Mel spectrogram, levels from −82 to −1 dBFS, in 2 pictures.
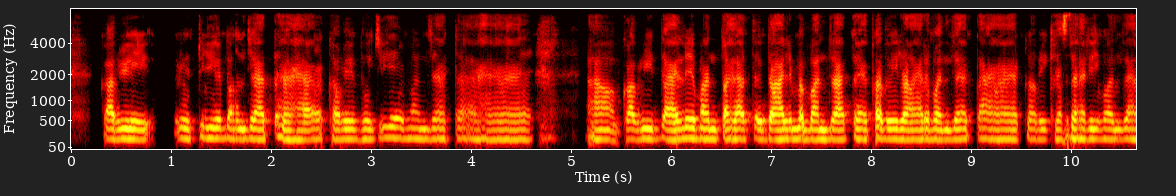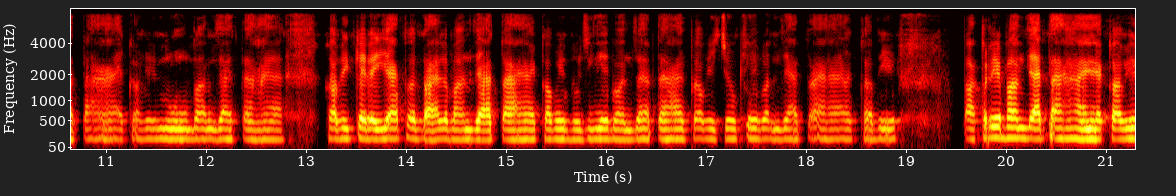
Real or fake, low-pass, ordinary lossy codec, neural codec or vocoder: fake; 7.2 kHz; none; codec, 24 kHz, 1.5 kbps, HILCodec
